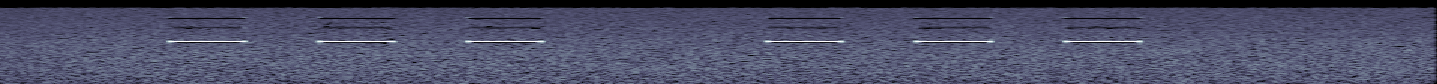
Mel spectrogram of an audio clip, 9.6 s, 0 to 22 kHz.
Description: Alarm pattern, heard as an alarm's beeps, played twice, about 3350 Hz. Temporal three. Smoke or fire, evacuate.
